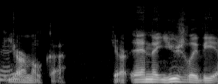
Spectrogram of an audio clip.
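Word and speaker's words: yarmulke: in this case uh when people say yamaka they drop the r it's yarn yarmoka and then usually the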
